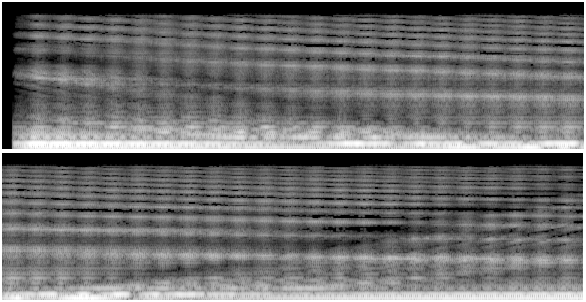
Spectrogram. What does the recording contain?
Oscillating saw
Made on a Waldorf Q rack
